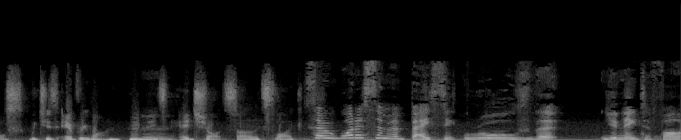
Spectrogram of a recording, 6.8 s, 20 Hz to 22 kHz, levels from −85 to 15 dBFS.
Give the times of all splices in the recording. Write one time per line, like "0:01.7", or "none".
none

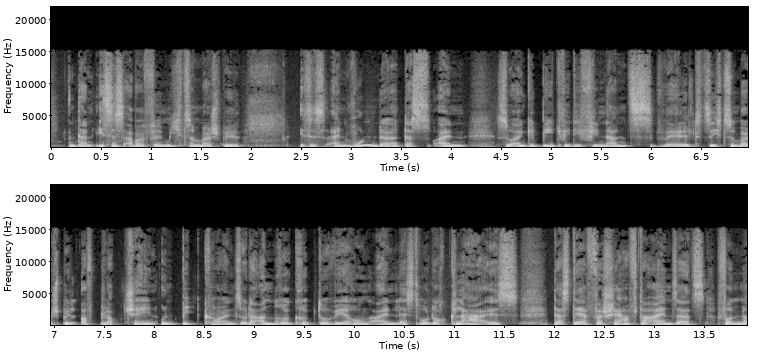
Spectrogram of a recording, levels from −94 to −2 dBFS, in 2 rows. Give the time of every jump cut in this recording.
0:03.8
0:08.0

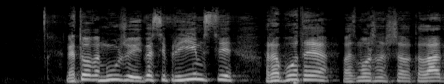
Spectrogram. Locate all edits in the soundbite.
0:01.0
0:01.4
0:03.4

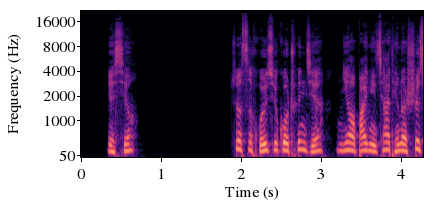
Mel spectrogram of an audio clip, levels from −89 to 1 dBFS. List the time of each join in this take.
0:03.1

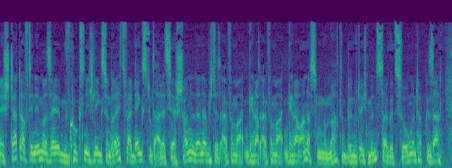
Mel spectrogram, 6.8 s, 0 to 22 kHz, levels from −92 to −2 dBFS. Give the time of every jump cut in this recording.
0:01.0
0:02.3
0:03.9
0:05.4

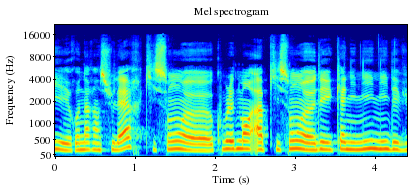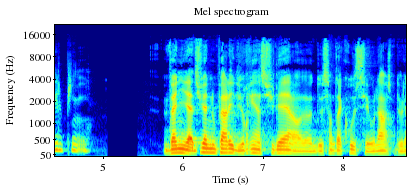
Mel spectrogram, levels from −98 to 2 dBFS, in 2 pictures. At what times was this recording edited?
0:02.6
0:03.3
0:06.1
0:06.8

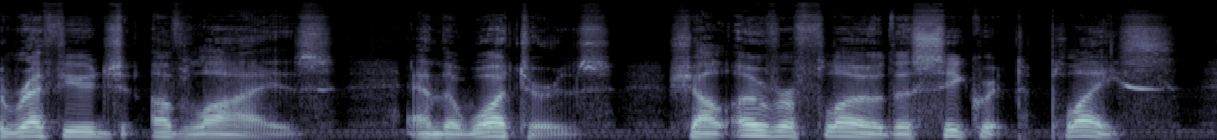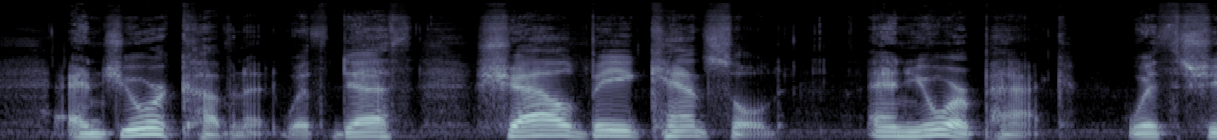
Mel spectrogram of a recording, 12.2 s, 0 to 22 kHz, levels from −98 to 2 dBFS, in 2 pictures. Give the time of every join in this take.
none

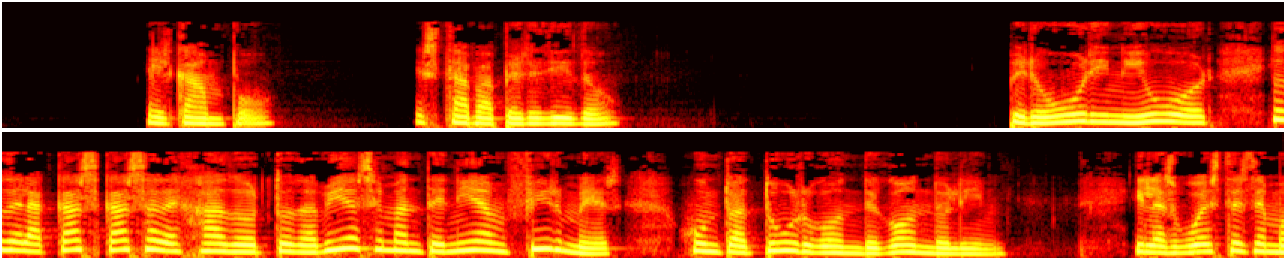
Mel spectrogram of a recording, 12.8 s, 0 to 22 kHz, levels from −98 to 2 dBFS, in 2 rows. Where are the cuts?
0:06.4
0:06.9

